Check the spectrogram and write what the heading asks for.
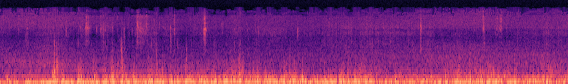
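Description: Wind buffeting the microphone: a loud, steady low rumble, with a few faint clicks.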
